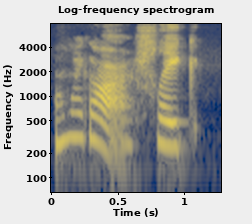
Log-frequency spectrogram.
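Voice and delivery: ordinary delivery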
